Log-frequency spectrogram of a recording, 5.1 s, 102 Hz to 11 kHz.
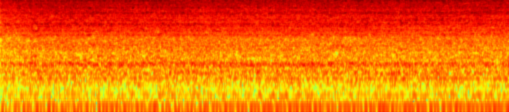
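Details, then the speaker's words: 1991 Ford Mustang LX 5.0 V8 after long winter storage, started in 30s°F weather after a dead-battery swap and warming up. Deep, even burble with no knocks or misses. Normal warm idle. "man that 5.0 listen to that thing butter"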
